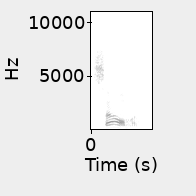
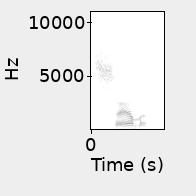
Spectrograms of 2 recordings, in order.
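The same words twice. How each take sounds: First: It is pronounced unlike the fish sold in stores. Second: It is pronounced like the fish sold in stores. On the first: The speaker calls it right. "It is, in fact, Salmon. Don't confuse the two" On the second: The speaker calls it wrong. "not Salmon, as you would buy at the store"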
